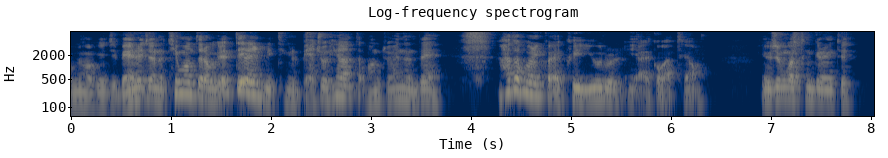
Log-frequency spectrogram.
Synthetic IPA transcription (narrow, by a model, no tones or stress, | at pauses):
omjʌnkʌɡiind͡ʑe̞me̞ned͡ʑʌnɯntʰimʌndɯɾaɡoʔeɭt͈eiɭmitʰiŋɯɭme̞d͡ʑoɦejaɦandaɡokaŋd͡ʑoɦenːɯnde̞ | hadaboɲik͈aekɯijuɾɯɭ̰a̰ɭk͈ʌk͈a̰tʰe̞jo̰ | jod͡ʑɯmɡatʰɯnɡʌind͡ʑe̞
